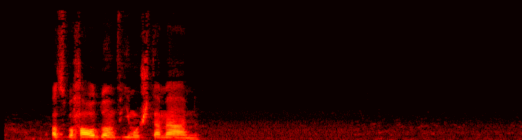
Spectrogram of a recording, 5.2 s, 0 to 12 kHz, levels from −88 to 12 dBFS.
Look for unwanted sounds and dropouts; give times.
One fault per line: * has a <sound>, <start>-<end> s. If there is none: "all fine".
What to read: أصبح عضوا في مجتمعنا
all fine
